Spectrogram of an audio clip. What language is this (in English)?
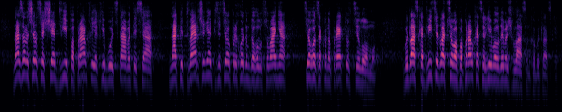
Ukrainian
